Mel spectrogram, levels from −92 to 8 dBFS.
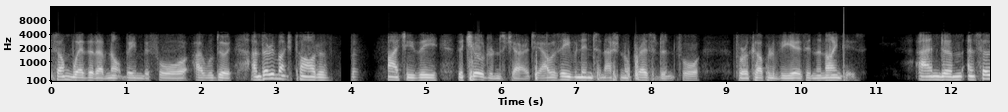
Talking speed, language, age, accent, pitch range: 185 wpm, English, 60-79, British, 115-135 Hz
